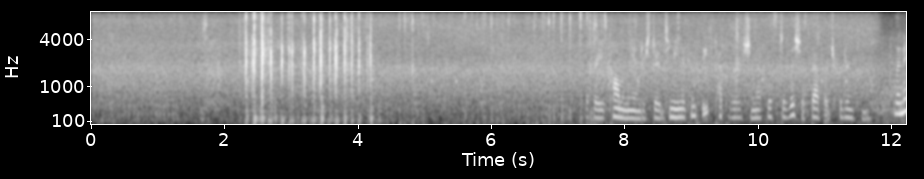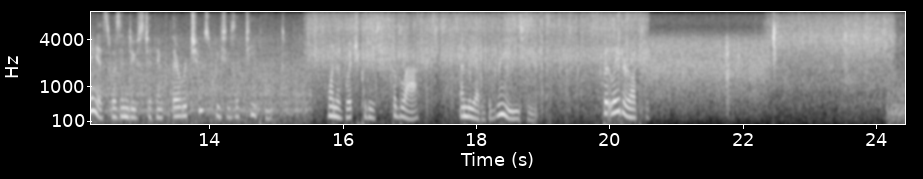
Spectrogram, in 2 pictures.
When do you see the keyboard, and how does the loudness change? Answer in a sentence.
You can hear the keyboard from 2.3 to 7.5 s, getting quieter then louder.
